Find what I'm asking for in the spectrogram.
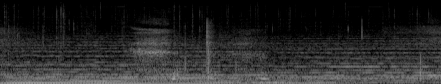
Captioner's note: grunting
